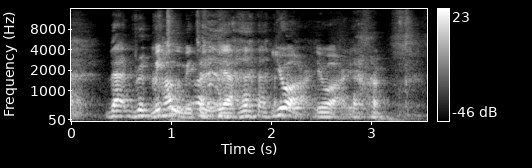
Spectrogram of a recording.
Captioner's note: laughs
